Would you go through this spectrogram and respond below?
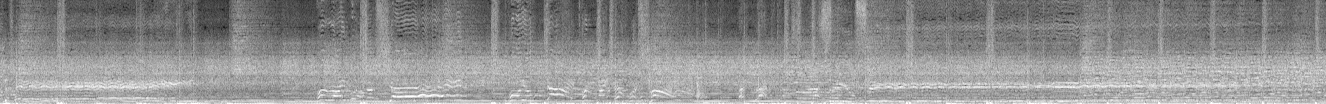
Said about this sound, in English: I don't really want to skip the rest of the song. I mean, like I said, I'm on board, man.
